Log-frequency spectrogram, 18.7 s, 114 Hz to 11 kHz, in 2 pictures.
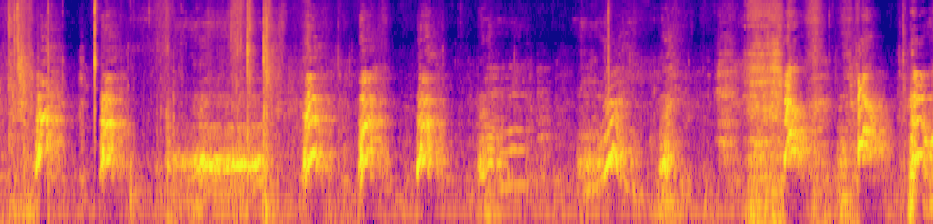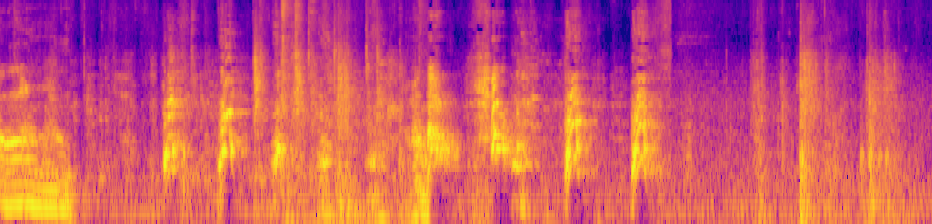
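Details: Indoors at Ain Village on 30 September 2018, five 158-day-old Golden Retriever puppies stay inside all day ahead of Typhoon No. 24; choppy bursts of sharp barks and yelps repeat throughout, with a brief human voice partway through.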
